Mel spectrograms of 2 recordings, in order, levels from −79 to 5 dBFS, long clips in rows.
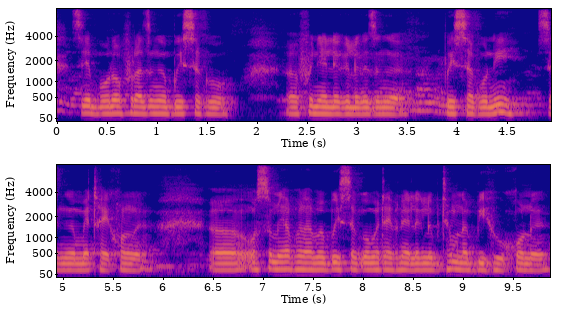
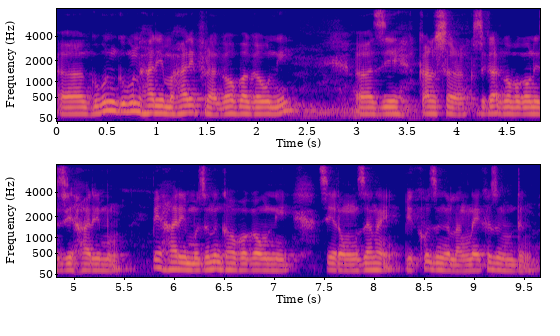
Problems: constant background noise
